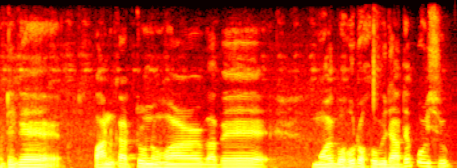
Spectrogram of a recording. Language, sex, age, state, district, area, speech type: Assamese, male, 45-60, Assam, Golaghat, urban, spontaneous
